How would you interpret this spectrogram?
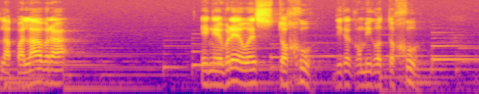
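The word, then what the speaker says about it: תֹהוּ: Y cuando habla de caos, la palabra en hebreo es tohu. Diga conmigo tohu. Pero el hebreo es gutural. Se pronuncia con la garganta.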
